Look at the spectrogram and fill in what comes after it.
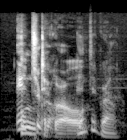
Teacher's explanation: an emphasis on the first syllable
